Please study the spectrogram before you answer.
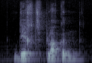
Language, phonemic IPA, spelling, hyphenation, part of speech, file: Dutch, /ˈdɪxtˌplɑ.kə(n)/, dichtplakken, dicht‧plak‧ken, verb, Nl-dichtplakken.ogg
- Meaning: to seal; to paste up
